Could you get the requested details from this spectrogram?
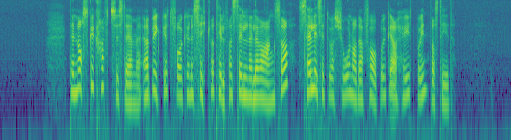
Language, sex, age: Norwegian, female, 44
